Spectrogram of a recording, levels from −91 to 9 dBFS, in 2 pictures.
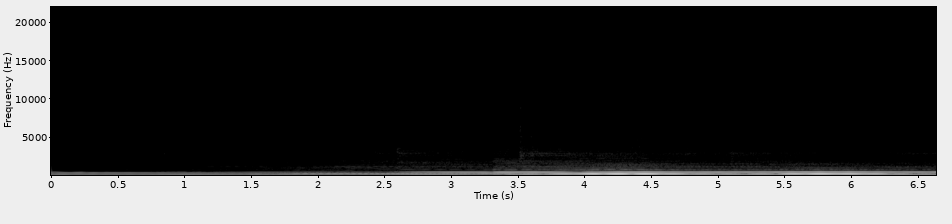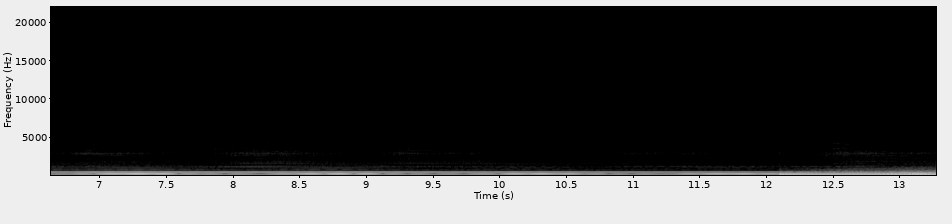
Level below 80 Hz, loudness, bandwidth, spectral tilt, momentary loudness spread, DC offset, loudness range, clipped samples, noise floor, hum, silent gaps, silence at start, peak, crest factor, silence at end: -50 dBFS; -27 LUFS; 1.2 kHz; -15 dB/octave; 17 LU; under 0.1%; 9 LU; under 0.1%; -52 dBFS; none; none; 0.05 s; -10 dBFS; 16 dB; 0 s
